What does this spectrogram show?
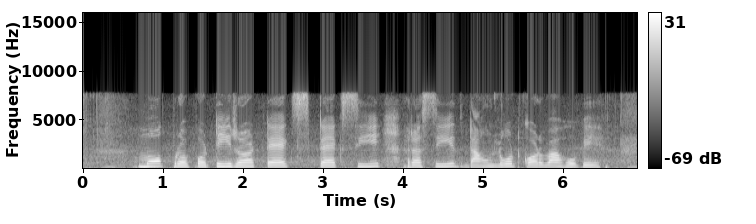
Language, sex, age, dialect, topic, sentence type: Magahi, female, 18-24, Northeastern/Surjapuri, banking, statement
